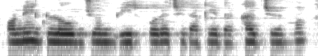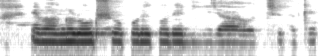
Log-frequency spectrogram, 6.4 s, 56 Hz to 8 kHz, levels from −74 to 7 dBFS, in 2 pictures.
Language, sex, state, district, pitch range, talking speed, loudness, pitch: Bengali, female, West Bengal, North 24 Parganas, 195-205 Hz, 150 wpm, -17 LUFS, 200 Hz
